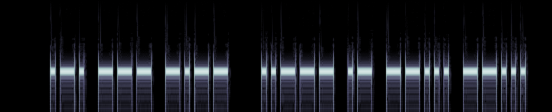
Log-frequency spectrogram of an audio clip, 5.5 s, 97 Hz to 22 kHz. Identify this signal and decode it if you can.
Morse code, heard as a keyed tone, about 25 wpm, 700 Hz. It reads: ROY 2A77
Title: CWT Exchange 25wpm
